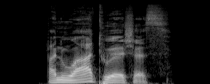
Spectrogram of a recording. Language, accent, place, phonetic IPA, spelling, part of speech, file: German, Germany, Berlin, [ˌvanuˈaːtuɪʃəs], vanuatuisches, adjective, De-vanuatuisches.ogg
- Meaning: strong/mixed nominative/accusative neuter singular of vanuatuisch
